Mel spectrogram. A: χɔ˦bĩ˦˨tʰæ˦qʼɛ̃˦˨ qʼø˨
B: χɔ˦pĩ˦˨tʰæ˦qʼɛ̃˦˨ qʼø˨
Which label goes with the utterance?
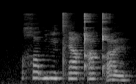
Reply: A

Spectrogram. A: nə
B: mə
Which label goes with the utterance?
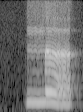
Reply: A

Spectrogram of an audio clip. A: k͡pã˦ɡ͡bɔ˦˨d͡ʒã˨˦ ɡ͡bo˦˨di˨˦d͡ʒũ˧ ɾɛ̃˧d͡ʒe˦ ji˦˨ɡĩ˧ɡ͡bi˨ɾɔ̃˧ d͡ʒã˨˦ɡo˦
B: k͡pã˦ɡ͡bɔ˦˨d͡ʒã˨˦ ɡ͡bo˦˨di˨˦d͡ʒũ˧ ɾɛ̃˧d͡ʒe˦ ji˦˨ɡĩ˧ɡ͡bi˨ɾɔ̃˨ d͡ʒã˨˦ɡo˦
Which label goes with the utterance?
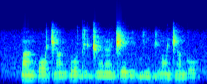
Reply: B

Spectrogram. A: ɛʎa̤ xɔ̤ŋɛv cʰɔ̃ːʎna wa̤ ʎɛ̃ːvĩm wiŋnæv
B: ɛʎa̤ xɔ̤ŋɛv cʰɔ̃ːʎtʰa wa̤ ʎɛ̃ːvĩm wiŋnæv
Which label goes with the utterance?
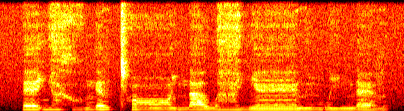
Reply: A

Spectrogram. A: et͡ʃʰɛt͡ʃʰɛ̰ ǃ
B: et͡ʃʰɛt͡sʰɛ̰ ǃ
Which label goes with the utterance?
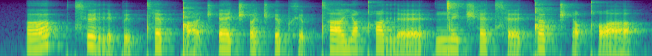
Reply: B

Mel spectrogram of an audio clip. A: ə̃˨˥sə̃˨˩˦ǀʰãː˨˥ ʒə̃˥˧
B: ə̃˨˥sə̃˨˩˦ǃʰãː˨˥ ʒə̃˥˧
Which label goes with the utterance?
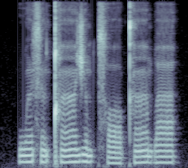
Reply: B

